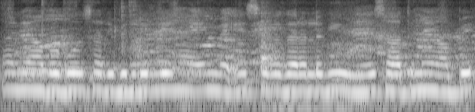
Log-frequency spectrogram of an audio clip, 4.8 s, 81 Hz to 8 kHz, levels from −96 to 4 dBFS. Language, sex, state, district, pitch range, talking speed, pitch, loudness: Hindi, female, Haryana, Jhajjar, 195-200 Hz, 200 wpm, 195 Hz, -13 LUFS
